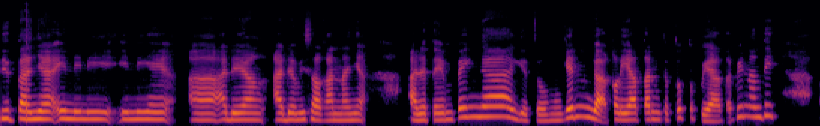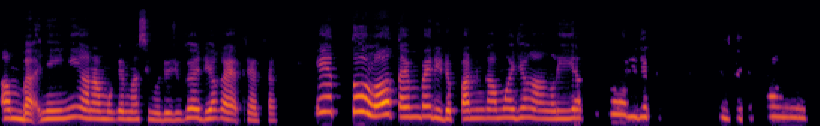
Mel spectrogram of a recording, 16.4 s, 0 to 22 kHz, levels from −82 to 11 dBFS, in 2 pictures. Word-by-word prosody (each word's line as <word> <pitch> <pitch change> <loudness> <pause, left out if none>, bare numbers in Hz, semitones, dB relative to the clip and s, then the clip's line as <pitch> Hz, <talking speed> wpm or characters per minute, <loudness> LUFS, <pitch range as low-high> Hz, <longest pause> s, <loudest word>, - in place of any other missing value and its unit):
ditanyain 245 +1 +2
ini 235 -1 -1 0.2
ini 230 0 -2 0.2
a - - -7 0.3
ada 215 0 -1
yang 215 0 -1 0.2
ada 215 0 0
misalkan 205 -2 -2
nanya, 205 -1 -4 0.5
"Ada 205 0 +1
tempe 215 +6 -3
nggak?" 315 -2 +2
Gitu. 190 -1 -7
Mungkin 240 +9 +1 0.2
nggak - - +5
keliatan 220 +1 0
ketutup 270 +5 -8
ya 170 -1 0
tapi 290 +12 -8
nanti, 310 +2 -4 0.5
Mbaknya, 245 -2 +3
ini 280 +3 -1
karena 255 -3 +2
mungkin 240 0 -1
masih 235 0 -6
muda 215 +1 -3
juga 220 +6 -1
dia 260 +1 +3
kayak 225 -5 +2
teriak-teriak, 205 -1 -8 0.4
"Itu 470 0 0 0.2
loh 360 +3 +12
tempe 310 +1 +2
di 275 - +1
depan 255 0 +1
kamu 270 +1 -1
aja 275 +2 -1
nggak 260 -2 -2
ngeliat, 250 +2 -1
itu 400 - -41
tuh 395 -1 +1
di - - +1
dek 305 0 -2 0.7
di 280 - -8
deket 270 -1 -15
kamu." 295 -3 -4
245 Hz, 170 wpm, -23 LUFS, 220-285 Hz, 0.7 s, loh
